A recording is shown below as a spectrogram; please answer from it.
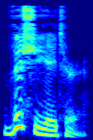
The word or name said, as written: vitiator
